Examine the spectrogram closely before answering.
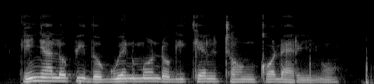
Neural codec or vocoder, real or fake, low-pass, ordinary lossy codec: none; real; 10.8 kHz; MP3, 48 kbps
